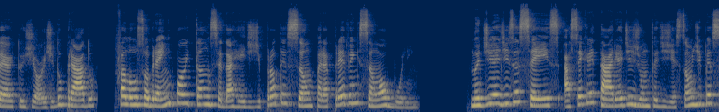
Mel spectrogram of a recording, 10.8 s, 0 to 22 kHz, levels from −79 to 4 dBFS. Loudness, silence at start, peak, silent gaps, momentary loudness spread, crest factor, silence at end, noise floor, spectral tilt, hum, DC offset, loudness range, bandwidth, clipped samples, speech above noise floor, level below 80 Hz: -24 LUFS; 0 s; -6 dBFS; 1.49-1.72 s; 10 LU; 18 dB; 0 s; -83 dBFS; -3 dB/octave; none; under 0.1%; 3 LU; 19 kHz; under 0.1%; 59 dB; -66 dBFS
